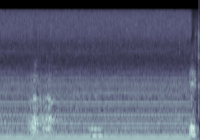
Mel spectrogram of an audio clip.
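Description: Steady electrical mains hum, a low buzz with a ladder of evenly spaced overtones.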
